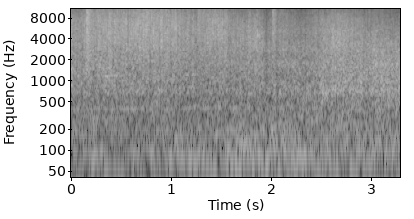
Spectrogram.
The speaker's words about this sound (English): And then you hear the final countdown from 10. T-minus 10, 9, 8, 7, 6. When it's 6 seconds, the main engines on the space shuttle would ignite.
